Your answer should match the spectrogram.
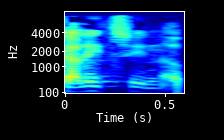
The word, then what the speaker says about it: Golizin: dem Fürsten Galizin, Golizin geschrieben, aber in Russland spricht man es Galizin aus, gekommen.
